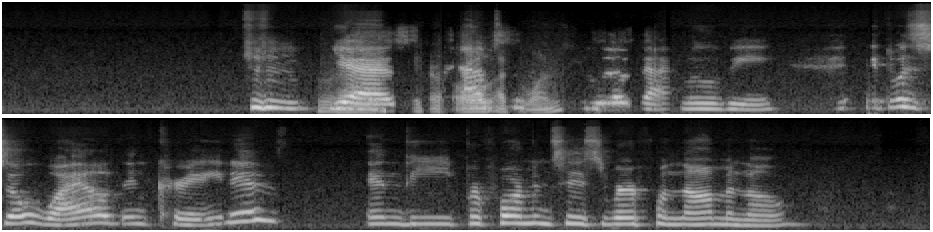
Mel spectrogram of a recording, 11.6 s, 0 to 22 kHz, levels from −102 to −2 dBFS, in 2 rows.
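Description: Speech, and from 2.43 to 4.02 s the talker gets pushed down hard, about 35 dB at the deepest, for roughly a second and a half. That's likely speech suppressed in double talk, with the echo canceller mistaking overlapping talk for echo and ducking it. On top of that there's short concealed packet loss at 2.73, 4.13, 5.41 and 7.01 s. Each gap is about 20 ms, except 40 ms at 4.13 s. The decoder patches each one by stretching the preceding sound, so you get a quick smear or wobble there.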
